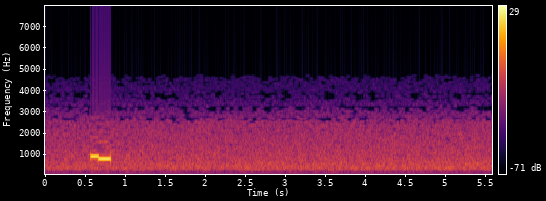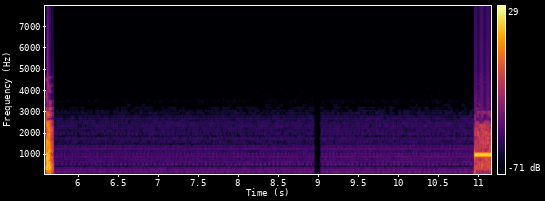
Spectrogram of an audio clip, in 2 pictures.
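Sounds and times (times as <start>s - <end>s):
hissing band-limited radio channel static: 0.0s - 11.1s
short radio beacon tones from a just-launched high-altitude balloon: 0.6s - 0.9s.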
